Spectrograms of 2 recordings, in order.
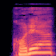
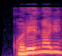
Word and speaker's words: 是也: 律令によるとほとんどの人がこれやと呼ぶのに対し本人はこれアと発音していたという一方東方之助監督である梶田興治がこれ屋さんと呼びかけたところこれなりですと訂正されたなどこれなりと読むのが正しいとする意見もある 1950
